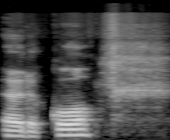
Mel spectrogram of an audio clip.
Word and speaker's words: Ødegaard: the way it's actually in norwegian it's pronounced erdogan the double a um pronounces with two old like a o in english type of thing so it's martin erdogan so this is cost arsenal less than 40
